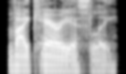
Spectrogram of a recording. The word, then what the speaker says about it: vicariously: This adverb has five syllables and the stress is on that second syllable, vicariously. The third syllable, it's like that letter I, just has that e sound. And the fourth syllable has the schwah.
